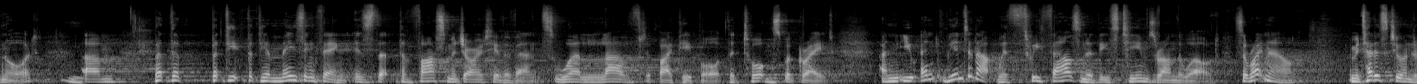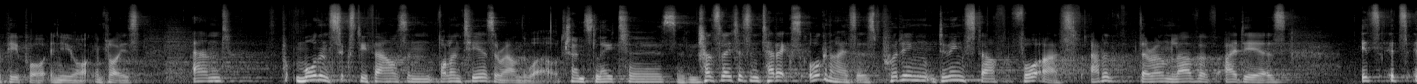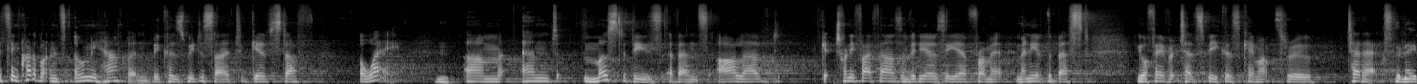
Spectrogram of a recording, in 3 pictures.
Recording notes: This conversation is a recording of our Intelligence Squared event at London’s Union Chapel. Onstage.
